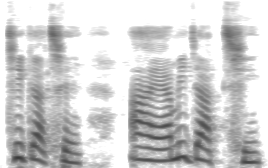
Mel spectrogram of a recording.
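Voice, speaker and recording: A woman voicing a lively, teasing young woman in an audio love story. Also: high voice, measured pace, no room sound. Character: teasing young woman, the heroine's friendly cousin.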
